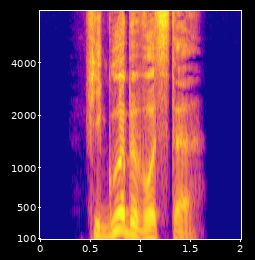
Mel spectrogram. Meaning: inflection of figurbewusst: 1. strong/mixed nominative/accusative feminine singular 2. strong nominative/accusative plural 3. weak nominative all-gender singular
- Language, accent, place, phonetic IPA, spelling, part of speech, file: German, Germany, Berlin, [fiˈɡuːɐ̯bəˌvʊstə], figurbewusste, adjective, De-figurbewusste.ogg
